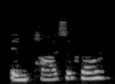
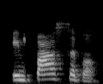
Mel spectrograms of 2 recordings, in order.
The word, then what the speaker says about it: impossible: con nó sẽ âm trọng âm nó rơi ở phía trước nè possible Impossible Ok con đọc là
